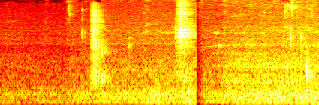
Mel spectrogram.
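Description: Quiet room tone with a faint steady hum, broken by two short faint clicks about half a second and a second in.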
